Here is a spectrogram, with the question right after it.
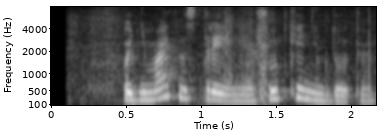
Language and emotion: Russian, neutral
